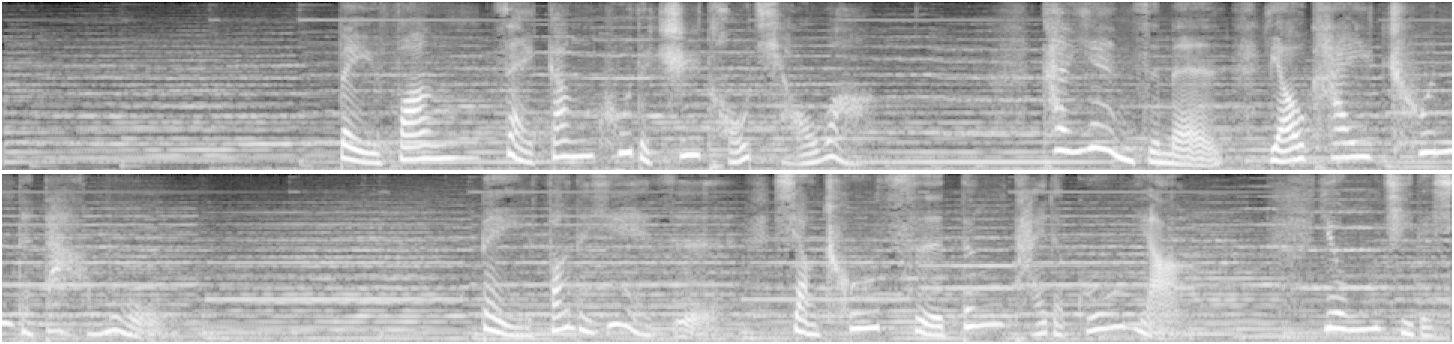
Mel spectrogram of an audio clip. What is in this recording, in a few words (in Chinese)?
朗诵, 女; 北方的叶子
